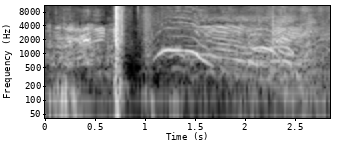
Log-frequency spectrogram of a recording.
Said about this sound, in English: Yes, a cannon.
